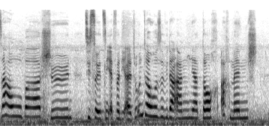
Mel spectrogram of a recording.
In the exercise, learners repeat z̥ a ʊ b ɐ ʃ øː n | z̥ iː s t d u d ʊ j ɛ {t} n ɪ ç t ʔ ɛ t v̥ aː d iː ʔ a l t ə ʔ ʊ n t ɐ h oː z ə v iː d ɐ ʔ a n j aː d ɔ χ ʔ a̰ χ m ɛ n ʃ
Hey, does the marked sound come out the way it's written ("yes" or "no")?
no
